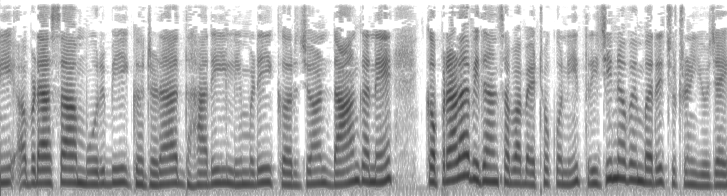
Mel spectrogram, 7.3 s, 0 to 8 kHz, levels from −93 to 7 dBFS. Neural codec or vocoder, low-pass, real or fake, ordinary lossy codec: none; 7.2 kHz; real; none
